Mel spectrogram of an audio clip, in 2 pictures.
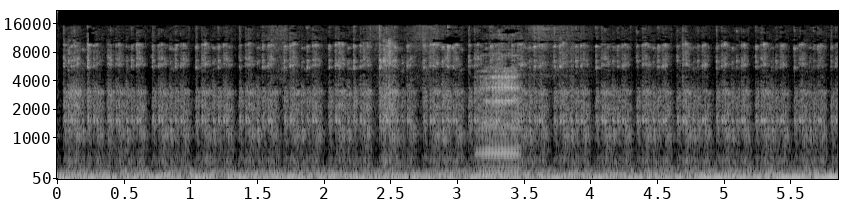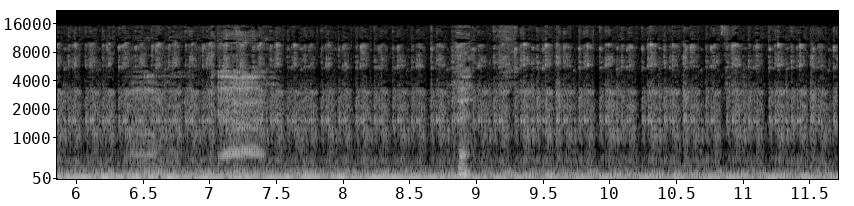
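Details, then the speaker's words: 2003 diesel truck, about 310,000 miles, cold start with P1000 code: rough, wavering idle clatter with no steady beat; suspects wiring, fuel pressure or injectors, unconfirmed. "there's just no way this is acting so bad"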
